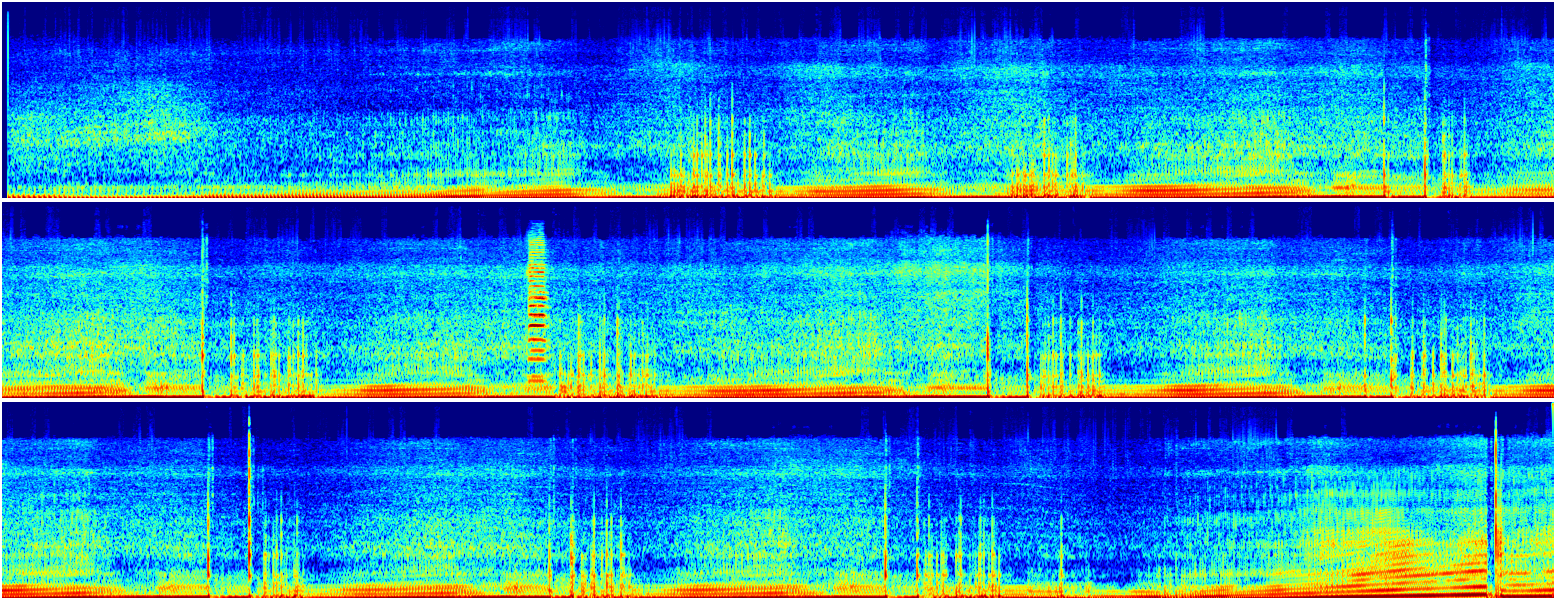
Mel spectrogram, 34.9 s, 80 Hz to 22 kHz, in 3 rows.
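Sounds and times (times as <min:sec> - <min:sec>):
car engine revving: 0:00.1 - 0:34.9
exhaust pops and crackles: 0:04.7 - 0:06.0, 0:07.1 - 0:08.3, 0:09.8 - 0:12.0, 0:12.6 - 0:14.4, 0:15.6 - 0:16.9, 0:18.3 - 0:20.4, 0:21.6 - 0:23.2, 0:24.0 - 0:25.9, 0:27.0 - 0:28.6, 0:29.2 - 0:32.2, 0:34.4 - 0:34.9.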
